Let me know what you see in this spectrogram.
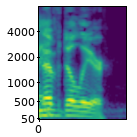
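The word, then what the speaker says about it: Nidavellir: How do you say the name of that planet with the weapon guy? – Nevdalir. – You said it so great.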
